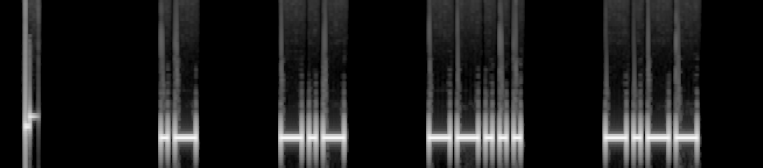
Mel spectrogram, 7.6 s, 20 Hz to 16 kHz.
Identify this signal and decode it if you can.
Morse code, heard as a keyed tone, about 17 wpm, spaced as for 8 wpm, 700 Hz. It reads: AK7Y
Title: USA Call Signs - 4 Characters - 4x Character Spacing - 17wpm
